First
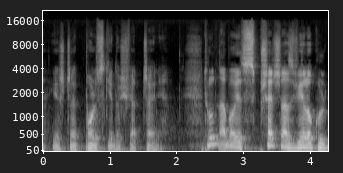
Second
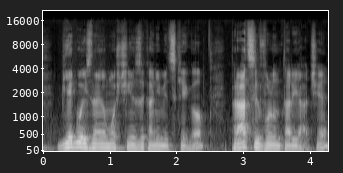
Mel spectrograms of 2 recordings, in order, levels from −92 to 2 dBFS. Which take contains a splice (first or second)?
first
